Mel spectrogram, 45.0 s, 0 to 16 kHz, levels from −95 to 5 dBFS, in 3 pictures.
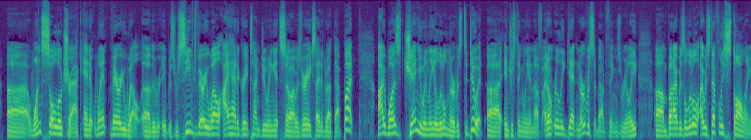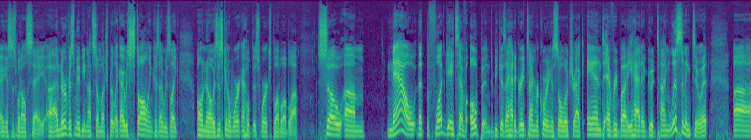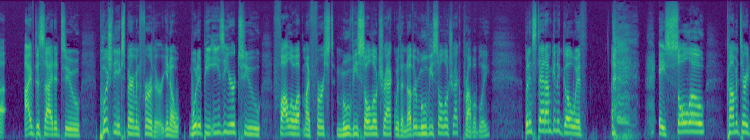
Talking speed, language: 210 wpm, English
